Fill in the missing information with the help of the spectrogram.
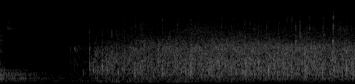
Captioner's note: applause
